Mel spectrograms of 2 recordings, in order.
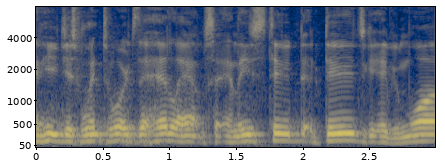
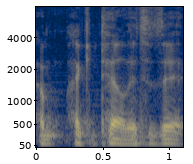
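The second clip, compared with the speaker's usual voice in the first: put-on tearful voice, lower and quieter; 8 semitones lower, 10 dB quieter than usual. Retelling a late-night phone call, imitating a friend crying. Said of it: "And he's crying".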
